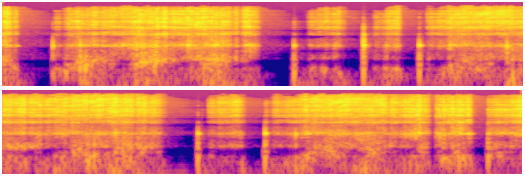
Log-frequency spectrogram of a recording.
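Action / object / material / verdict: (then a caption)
scrape / wooden mortar and pestle / wood / none. A wooden pestle is scraped and ground around inside a light, hollow, empty wooden mortar with groove rings, the mortar held in one hand and the pestle worked with the other. Steady rasping, grinding strokes run in long passages, broken by brief silences and a few sharp knocks, with a faint hollow ring under the scrape.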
